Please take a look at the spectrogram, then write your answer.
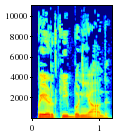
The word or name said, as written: बुनियाद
